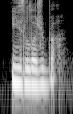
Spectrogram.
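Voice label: "izložba", Croatian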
